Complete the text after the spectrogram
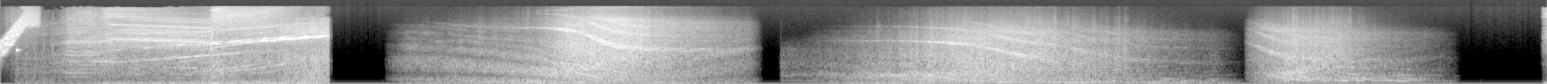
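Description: A spaceship engine roars and whooshes past in repeated swells, with a falling pitch.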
